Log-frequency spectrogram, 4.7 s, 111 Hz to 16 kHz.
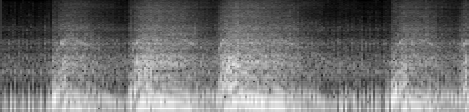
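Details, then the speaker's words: Ducati Streetfighter V4S on the dead-stock exhaust, revved through several throttle blips with a deep, even note rising and falling and no knocks or rattles; a healthy engine with plenty of sound. "actually moves a bit. got some beef to it. That's more than enough noise for me."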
